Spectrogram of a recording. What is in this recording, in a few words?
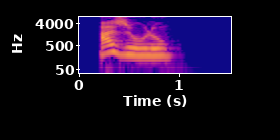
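"Asulu", Sardinian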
